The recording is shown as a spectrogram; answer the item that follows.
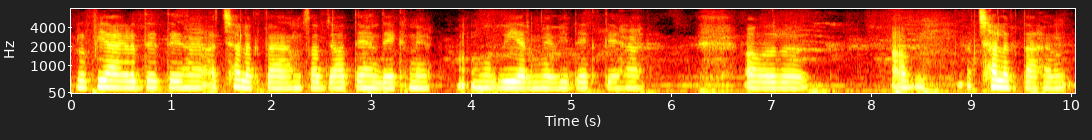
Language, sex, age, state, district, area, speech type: Urdu, female, 18-30, Bihar, Khagaria, rural, spontaneous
